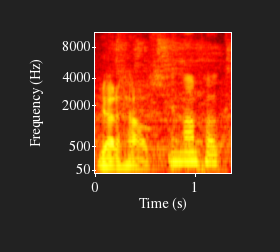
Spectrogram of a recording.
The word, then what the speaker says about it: Lompoc: Lompoc. Mm-hmm, that's how you pronounce it.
